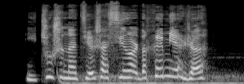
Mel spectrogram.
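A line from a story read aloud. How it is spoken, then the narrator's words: Loud demanding. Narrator (Chinese): 水清瑶大声质问道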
